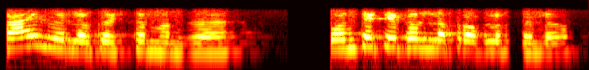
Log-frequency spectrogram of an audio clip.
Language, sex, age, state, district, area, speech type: Marathi, female, 30-45, Maharashtra, Raigad, rural, conversation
